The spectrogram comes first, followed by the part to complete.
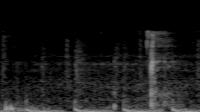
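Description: Low steady hum with faint hiss from the recording setup, a few faint ticks, and a short breathy noise about one and a half seconds in.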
